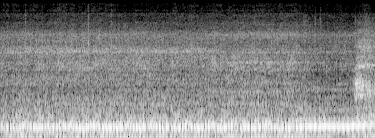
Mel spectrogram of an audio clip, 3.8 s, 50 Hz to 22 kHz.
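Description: A Kawasaki ZX6R 636 sport bike with a straight-pipe exhaust holds a loud, steady engine note close up, climbing into a rising rev at the very end.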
